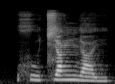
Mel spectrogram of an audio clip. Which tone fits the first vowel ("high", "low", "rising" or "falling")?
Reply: low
